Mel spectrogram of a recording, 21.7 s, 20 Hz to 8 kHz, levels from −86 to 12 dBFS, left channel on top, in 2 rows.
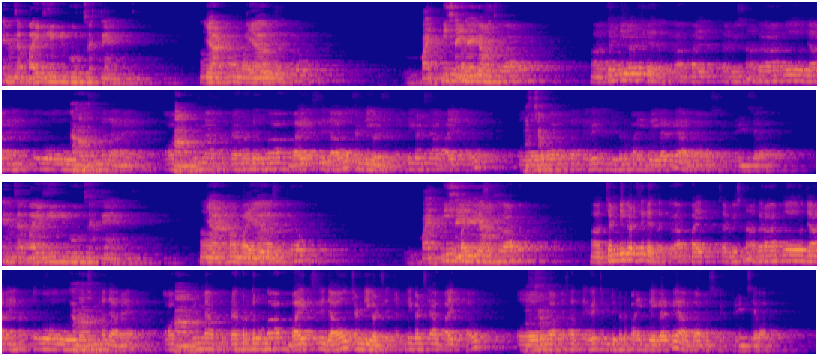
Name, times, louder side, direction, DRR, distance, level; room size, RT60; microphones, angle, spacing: voice 1, 0.0-1.6 2.7-3.7 5.4-6.6 11.8-12.1 13.2-13.5 17.8-18.2, left 2 dB, 40° left, 3 dB, 0.5 m, -25 dB
voice 2, 2.6-4.1 5.8-6.8 7.9-12.6 13.0-17.2 17.7-21.1, right 4 dB, 90° right, 6 dB, 0.3 m, -24 dB
6.3 x 2.7 x 2.4 m, 1.4 s
head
